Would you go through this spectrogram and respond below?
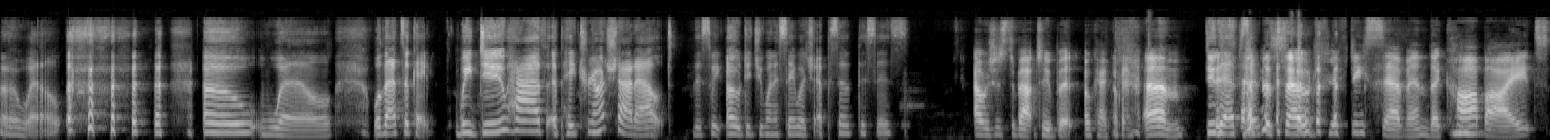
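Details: Adult woman speaking, conversational podcast; normal voice.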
